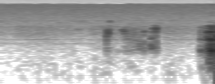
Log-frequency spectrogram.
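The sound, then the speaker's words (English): A quiet, wet gulp of swallowing with a few soft mouth clicks, then a sudden louder breathy burst right at the end. “I heard that gulp.”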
